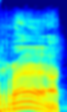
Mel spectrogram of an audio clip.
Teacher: or ra is a falling tone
